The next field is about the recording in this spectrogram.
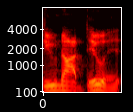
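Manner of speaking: plain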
